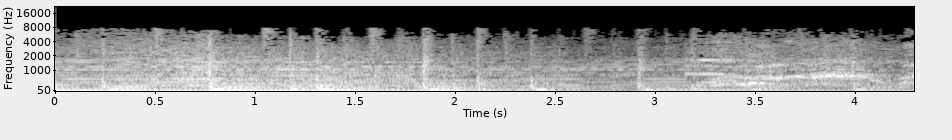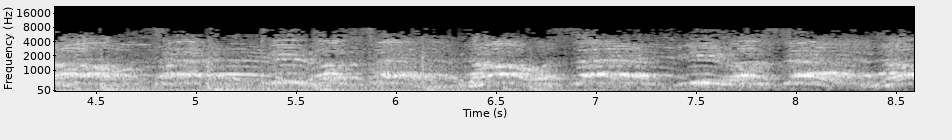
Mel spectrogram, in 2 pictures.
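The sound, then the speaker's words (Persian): Supporters of Iran's 2009 protests chant together at the edge of a memorial service for Mohammad Khatami's sister in Tehran, a loud crowd shouting rhythmic, repeated slogans in unison with sustained voices. “این صدای عده‌ای از حامیان اعتراض‌های سال 1388 ایران است در حاشیه مراسم ختم خواهر محمد خاتمی، رئیس جمهوری اسبق ایران، در هفته گذشته در تهران.”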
